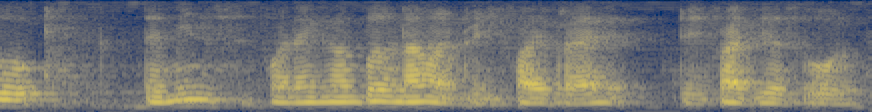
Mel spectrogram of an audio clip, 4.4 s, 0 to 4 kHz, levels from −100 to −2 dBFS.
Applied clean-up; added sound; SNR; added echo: none; none; none; reverberation time 0.5 s.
